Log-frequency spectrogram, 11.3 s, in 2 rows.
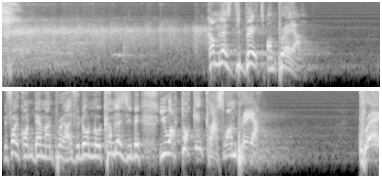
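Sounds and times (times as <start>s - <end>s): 
audience clapping: 0.0s - 3.7s
speech: 3.1s - 4.6s, 5.7s - 9.7s, 11.1s - 11.3s.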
